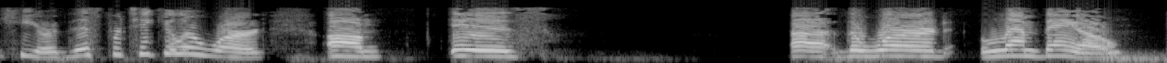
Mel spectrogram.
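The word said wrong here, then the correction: lambano (λαμβάνω): It's L-A-M-B-A-N. The emphasis is on the B-A-N, long O. So it's lambano.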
